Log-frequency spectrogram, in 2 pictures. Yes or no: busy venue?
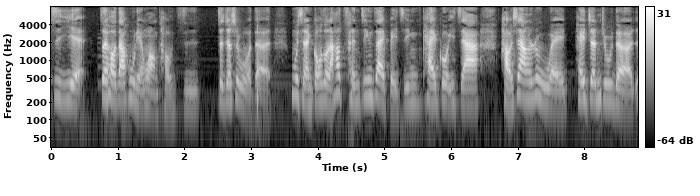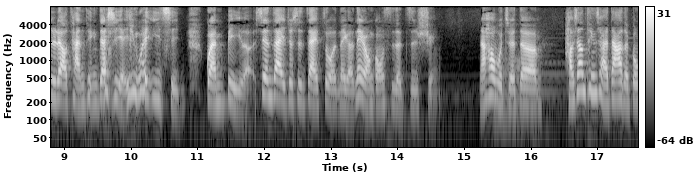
no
